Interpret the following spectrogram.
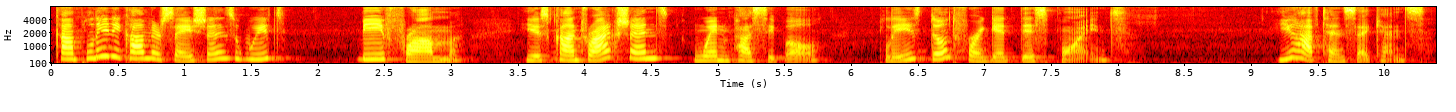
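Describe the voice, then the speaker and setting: A woman from Iran with a Persian accent teaches English to adult beginners in a classroom. Her voice sits on the high side and is expressive, and she takes her time, patiently explaining grammar and asking students to repeat after her.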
